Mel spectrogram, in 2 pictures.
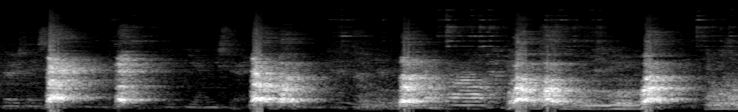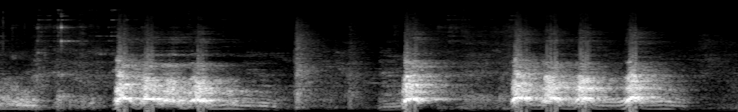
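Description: A large dog barking loudly and repeatedly, about ten barks in irregular bursts, some of them drawn out longer.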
